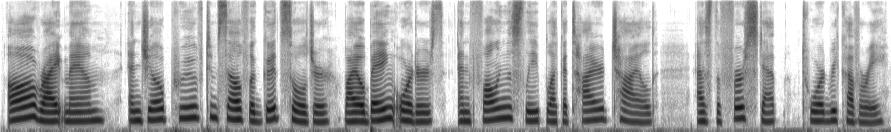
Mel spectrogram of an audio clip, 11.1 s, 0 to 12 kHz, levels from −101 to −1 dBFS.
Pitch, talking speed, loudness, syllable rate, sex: 210 Hz, 140 wpm, -17 LUFS, 4.1 syllables/s, female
